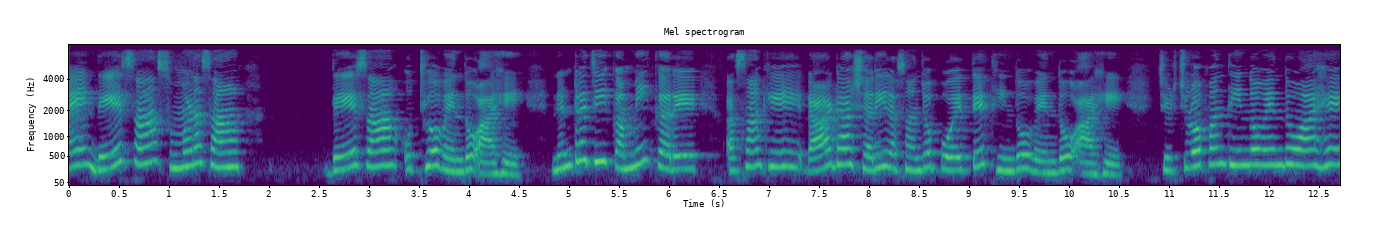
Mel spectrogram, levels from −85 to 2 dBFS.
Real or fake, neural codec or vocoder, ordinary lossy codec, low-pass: real; none; MP3, 64 kbps; 7.2 kHz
